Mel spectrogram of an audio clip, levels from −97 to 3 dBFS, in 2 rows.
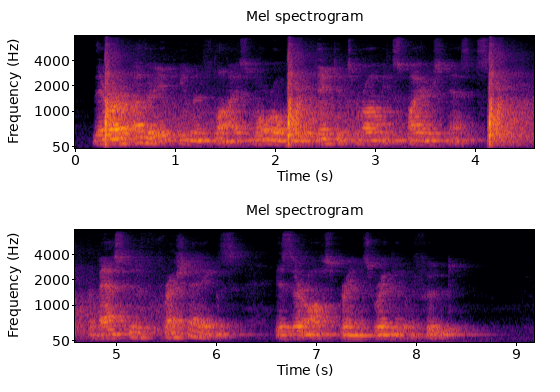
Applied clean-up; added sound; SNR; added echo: none; Fireworks; 1 dB; reverberation time 1.2 s.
